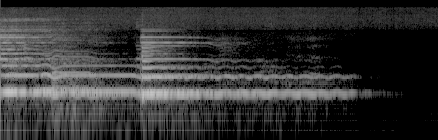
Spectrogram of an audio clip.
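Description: The closing of a song sung by a woman over a karaoke backing track: a long final note held with a slight waver, with a plucked guitar-like chord striking about one and a half seconds in. It all fades and stops about three and a half seconds in.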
